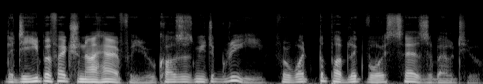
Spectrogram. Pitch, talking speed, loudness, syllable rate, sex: 105 Hz, 235 wpm, -20 LUFS, 5.8 syllables/s, male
